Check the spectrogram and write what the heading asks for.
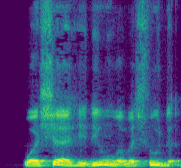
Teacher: Huruf shin di sini makhrajnya adalah pertengahan lidah, wasatul lisan, bertemu dengan langit-langit bagian atas yang sejajar dengannya. Namun pertemuannya itu tidak melengket, hanya terangkat sedikit dan hampir melengket, dan disitulah kita menyebarkan udara ke seluruh permukaan rongga mulut.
